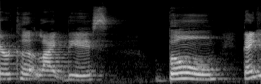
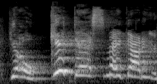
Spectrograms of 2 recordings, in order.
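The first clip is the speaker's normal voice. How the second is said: higher-pitched mock cop order; cussing out; 6 semitones higher, 3 dB louder than usual. Cop cussing out the snake man on the ground, mock angry. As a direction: imitate an officer chewing someone out. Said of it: "So was cussing him out".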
